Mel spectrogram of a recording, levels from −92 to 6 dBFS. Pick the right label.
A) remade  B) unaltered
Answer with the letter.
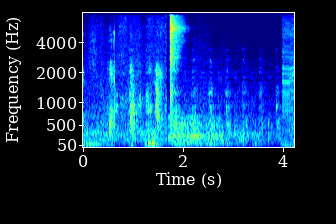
B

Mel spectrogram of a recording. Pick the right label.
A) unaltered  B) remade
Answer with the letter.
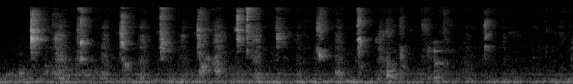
A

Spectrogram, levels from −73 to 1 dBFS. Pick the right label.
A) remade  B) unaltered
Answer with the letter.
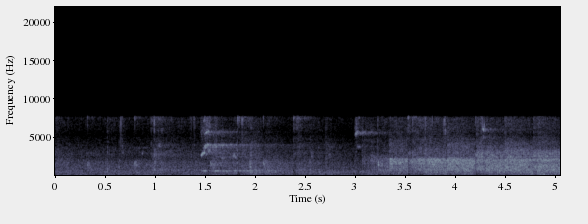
B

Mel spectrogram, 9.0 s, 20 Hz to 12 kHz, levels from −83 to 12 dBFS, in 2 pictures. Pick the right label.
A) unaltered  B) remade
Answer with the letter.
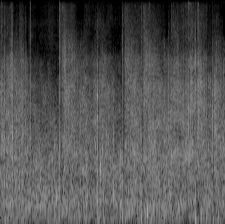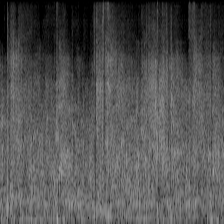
B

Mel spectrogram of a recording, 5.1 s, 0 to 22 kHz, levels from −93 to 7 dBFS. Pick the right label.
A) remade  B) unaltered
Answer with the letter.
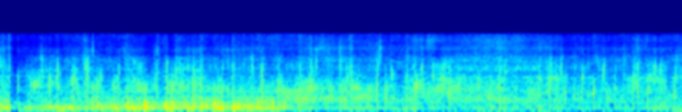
A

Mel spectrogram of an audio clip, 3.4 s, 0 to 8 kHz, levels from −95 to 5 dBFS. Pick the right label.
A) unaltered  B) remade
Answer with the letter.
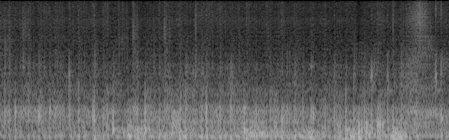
B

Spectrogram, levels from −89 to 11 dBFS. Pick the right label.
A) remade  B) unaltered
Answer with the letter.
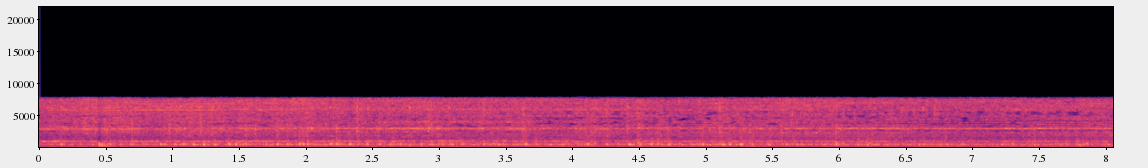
B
